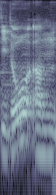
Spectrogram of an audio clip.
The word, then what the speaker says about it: Didot: Ja, die nächste Schrift, die ich euch vorstellen möchte, heißt Didot, ist französisch, deshalb spricht man es so aus.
